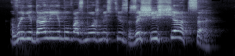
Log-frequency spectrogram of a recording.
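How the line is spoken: Shout. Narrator (Russian): крикнул один из них

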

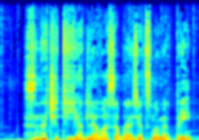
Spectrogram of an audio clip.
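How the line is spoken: Angry mutter. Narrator (Russian): зло пробормотала Надя

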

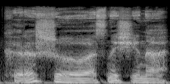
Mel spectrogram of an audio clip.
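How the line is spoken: Muttered. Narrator (Russian): пробормотал он

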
